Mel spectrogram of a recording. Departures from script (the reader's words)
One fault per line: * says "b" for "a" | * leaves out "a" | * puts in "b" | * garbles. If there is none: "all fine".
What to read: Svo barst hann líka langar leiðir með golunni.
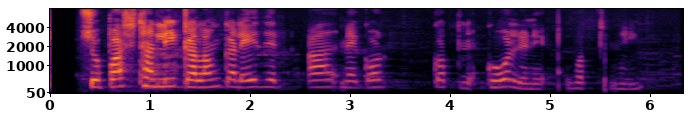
* puts in "að"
